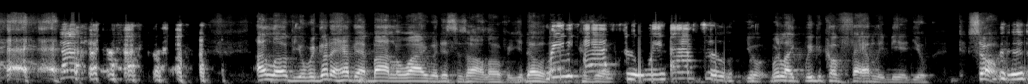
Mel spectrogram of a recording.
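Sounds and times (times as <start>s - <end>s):
person coughing roughly: 0.0s - 2.3s
laughter: 0.0s - 6.2s, 7.1s - 9.2s
speech: 0.6s - 2.0s, 2.6s - 10.2s.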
